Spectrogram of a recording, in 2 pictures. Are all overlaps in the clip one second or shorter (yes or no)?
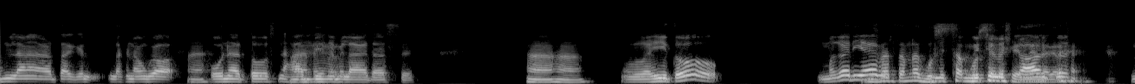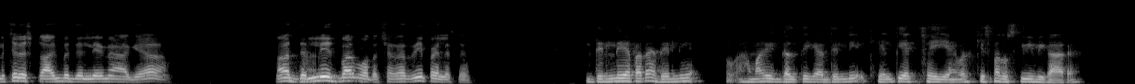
no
